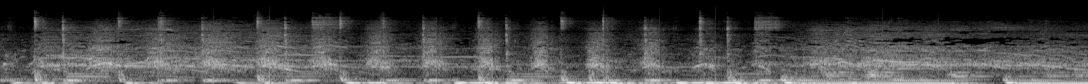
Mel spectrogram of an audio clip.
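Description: A large crowd cheering and shouting over a loud dancehall beat from the stage sound system, with deep bass and sharp, even beat strikes that drop out near the end.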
